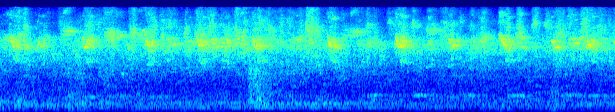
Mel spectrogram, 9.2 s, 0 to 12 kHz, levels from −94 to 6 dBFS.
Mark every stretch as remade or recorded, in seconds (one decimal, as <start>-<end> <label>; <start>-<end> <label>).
0.0-4.0 recorded; 4.0-7.5 remade; 7.5-9.2 recorded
